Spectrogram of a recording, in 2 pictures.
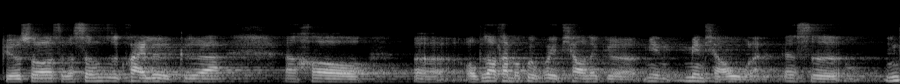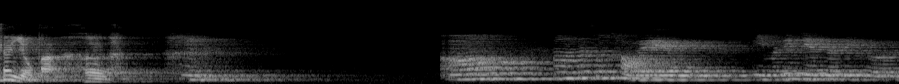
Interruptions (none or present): none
